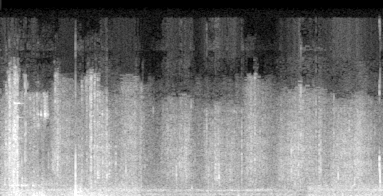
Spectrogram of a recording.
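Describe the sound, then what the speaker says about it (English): Footsteps in a Fortnite ranked solo match, faint, scattered steps with a rustling texture over quiet game ambience, one sharper thud near the start. "I hear footsteps"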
